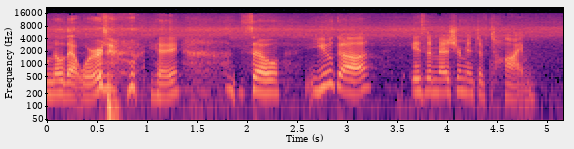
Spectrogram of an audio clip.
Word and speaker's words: yuga: Another very cute two-syllable Sanskrit word called yuga. Do we know that word? Not yoga, but yuga. Who knows that word? Who am I speaking to? Okay, a few people know that word. Okay, so yuga is a measurement of time.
